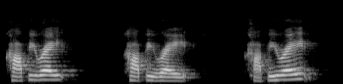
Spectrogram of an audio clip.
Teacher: And then our other syllables are getting less stress. Our secondary stress, the second most stressed syllable is going to be the right syllable.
